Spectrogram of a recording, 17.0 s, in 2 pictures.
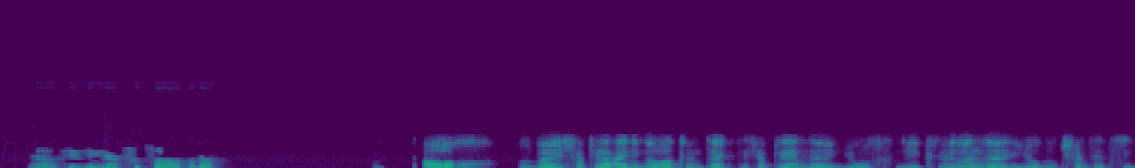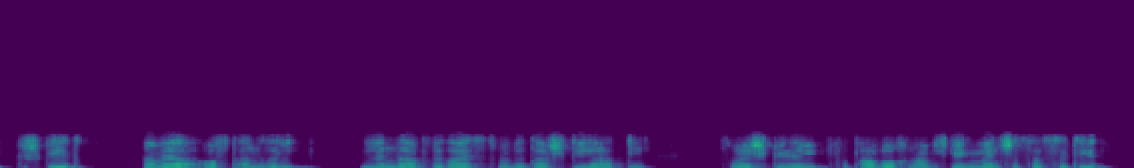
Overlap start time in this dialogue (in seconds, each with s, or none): none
